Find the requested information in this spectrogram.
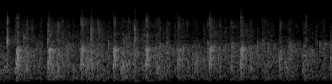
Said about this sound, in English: Oh, clap your hands unto the Lord, all you.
